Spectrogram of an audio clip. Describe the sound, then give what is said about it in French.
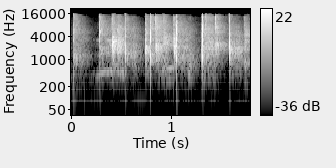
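Scattered applause, a handful of sharp, uneven hand claps in quick succession with a faint murmur of voices beneath, as a small audience on the Daily Express programme claps after a performance with Noé Huchard on piano. “On t'a entendu avec Noé Huchard au piano, qu'on peut applaudir.”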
